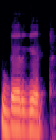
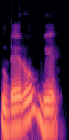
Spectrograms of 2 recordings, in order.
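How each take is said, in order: First: The word is said with the middle syllable dropped. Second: The word is said with a full middle syllable. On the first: The speaker calls it right. "Right pronunciation is डेरगेट" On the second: The speaker calls it wrong. "But it's wrong pronunciation"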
